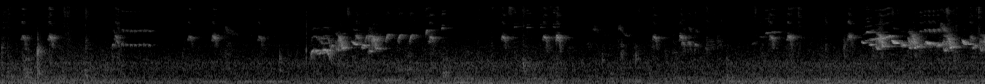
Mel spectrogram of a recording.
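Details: A pair of Eurasian bullfinches give soft, short whistled notes amid steady small chirping, with denser flurries of high calls around the middle and near the end.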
